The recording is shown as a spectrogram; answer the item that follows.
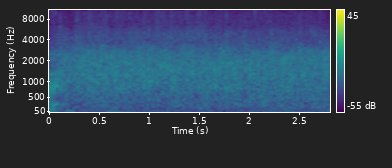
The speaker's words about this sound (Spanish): Cada semana recibimos a una persona destacada en los medios de comunicación. Recibimos con un fuerte aplauso a...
